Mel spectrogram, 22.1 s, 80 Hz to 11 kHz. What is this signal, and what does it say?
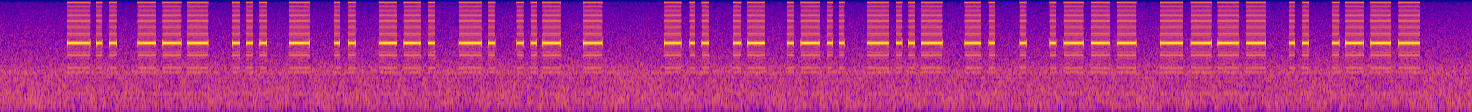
Morse code (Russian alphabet), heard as a high beeper, hand-sent with a straight key, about 12 wpm, 3450 Hz. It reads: ДОСТИГНУТ ДАЛЬНЕЙШИЙ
